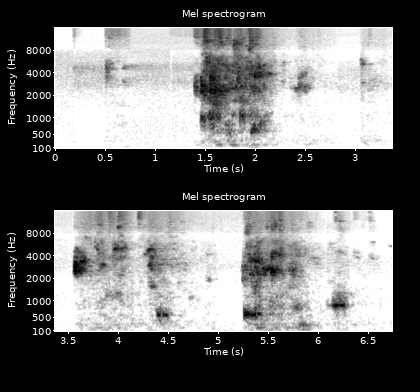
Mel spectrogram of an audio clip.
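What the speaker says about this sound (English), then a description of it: "I've just got to run this under the warm water to get the ice out" Warm tap water runs over an ice tray in a home kitchen, coming in bursts of splashing gush separated by short quiet pauses, fairly close and clear.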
